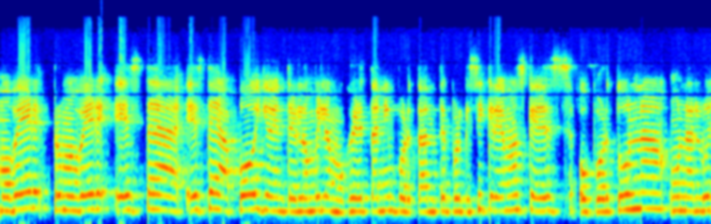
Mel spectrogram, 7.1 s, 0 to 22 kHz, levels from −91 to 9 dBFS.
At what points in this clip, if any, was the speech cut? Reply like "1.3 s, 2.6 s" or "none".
none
